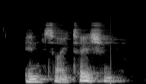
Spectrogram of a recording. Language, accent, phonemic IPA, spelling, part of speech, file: English, Southern England, /ɪnsɪˈteɪʃ(ə)n/, incitation, noun, LL-Q1860 (eng)-incitation.wav
- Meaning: 1. The act of inciting or moving to action 2. Something that incites to action; a stimulus or incentive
